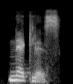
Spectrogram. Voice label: "necklace", Indian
